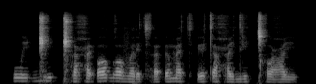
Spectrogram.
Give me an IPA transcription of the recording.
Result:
w i ɡ͡ǁ i ǁʰ ə ħ ɪ ʔ ɔ ɡ ɔ v ɐ ɾ ɪ t͡sʼ ɐ ʔ ə m æ t͡sʼ ɪ t ɐ ħ i d i ǀʰ ɔ ʕ i

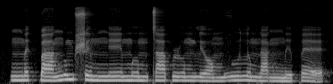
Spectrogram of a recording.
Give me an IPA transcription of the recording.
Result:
ŋ͡m ɛ k͡p a ŋ u m ʂ ɪ m ŋ eː m ʊ m t a p ɹ ʊ m lʲ ɔ m v u l ʊ m ɾ a ŋ͡m ɪ p ɛ

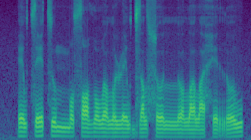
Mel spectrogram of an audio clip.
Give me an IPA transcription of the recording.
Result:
e w t͡s e t͡s u mː y sˤ ɯ ðˤ u w o lˠ y ɭ e w d͡z ɯ lˠ ɬ o lː o lˠ ɯ lˠ æ h e r o w

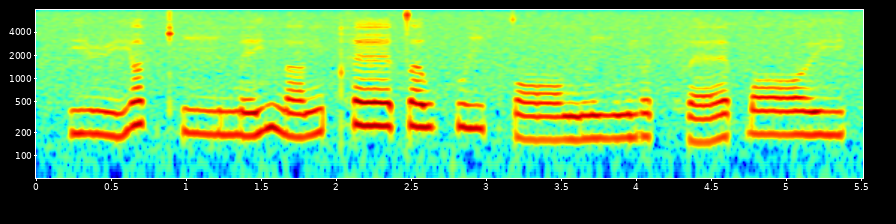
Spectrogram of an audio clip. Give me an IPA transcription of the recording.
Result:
j yː˨˩ j ɐ˥ k̚ pʰ iː˨ m e˨˥ j n̪ ɐ˨˥ ŋ pʰ ɛː˥ t̪ ɐ˥ w kʷ iː˥ p̚ t̪ ɔː˨˧ ŋ l iː˨˧ w j ɵ˧ t̚ f ɛː˨˥ p̚ ɔː˥ j

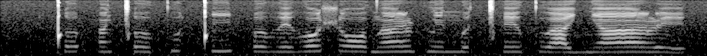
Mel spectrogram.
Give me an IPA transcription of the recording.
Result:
ǃ ɤ h ɐ̃ ǀ ɤ tʷ ɛ ǃ ĩ h ɤ ð e ð ɔ ʃ ɔː d ɐ̃ː ɭ k l ĩ n ɤ ǀʰ e tʷ aː ʎ ãː ɭ e

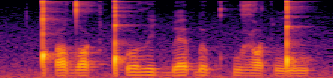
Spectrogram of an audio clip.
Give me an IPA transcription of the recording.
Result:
ǃʼ ɪ˨˩ dˤ u˧˩˧ k ǃʼ ʊ˦˥ ð i˧ ɡ͡b ɛ˦˥ ɓ ə˧˩˧ kʷʰ ə˧˩˧ ɣ ɑ˨˩ k ŋ͡ǃ u˨˩

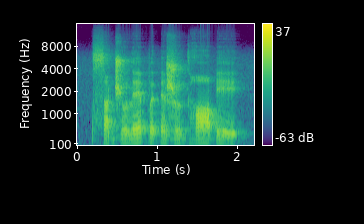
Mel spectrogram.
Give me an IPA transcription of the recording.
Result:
s ɑ d͡ʒ o l ɛ p ə ʔ ɛ ʐ ʊ ɡʱ ɑ ʔ e

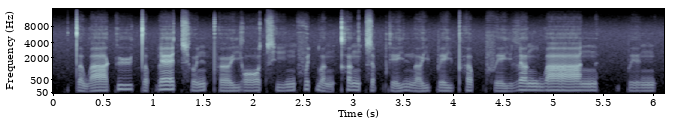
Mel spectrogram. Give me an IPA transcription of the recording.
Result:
t̪ ɐ˨˩ w aː˨˧ k yː˥ t̪ ɐ˨ p̚ l ɛː˥ t͡sʰ ɵ˨˥ n pʰ œː˨ j ɔː˨˧ t͡sʰ iː˨˥ ŋ f ɵ˥ t̚ w ɐ˨˩ ŋ kʰ ɐ˥ ŋ t͡s ɐ˧ p̚ k e˨˥ j n̪ ɐ˨˥ j p e˧ j pʰ ɐ˧ p̚ f e˨ j l ɐ˥ ŋ w aː˥ n | p ɪ˨ ŋ

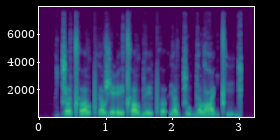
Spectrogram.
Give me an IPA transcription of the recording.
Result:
c ʌ tʰ ʌ lˠ pʰ i lˠ ʒ e ɽ e tʰ ʌ lˠ b e pʰ ʌ ʔ i lˠ c u b i lˠ ʕ e ɡ tʰ i ɡ

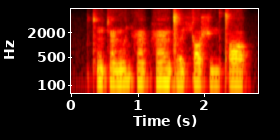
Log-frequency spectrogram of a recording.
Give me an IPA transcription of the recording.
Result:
tʼ ũ c æ̃ ŋ ʊ ʎ h æ̃ pʰ æ̃ ɡ͡ǀ ɜ ç ɒ ʃ i tʼ ɒ

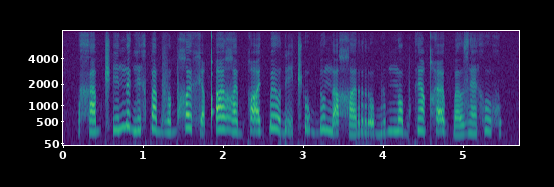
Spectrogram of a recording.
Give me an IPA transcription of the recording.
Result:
x a˩˧ b t͡ʃʼ i˨˥ n̪ ɛ˥˩ ɡ ẽ˨˥ x p a˧˩ b v ɐ˩˧ b χ ɘ˥˩ x ḭ˩˧ qʼ ɐ˥ ɪ̯ ʁ ɛ˧˩ b q a̰˥˧ ɪ̯ k͡p ɘ˥˩ ʊ̯ ɗ ḭ˧˩ t͡ʃʼ ṵ˥˩ b ɗ u˥˧ n̪ a̰˧˩ χ ɐ˩˧ r o̰˧˩ b ɨ˨˥ b n̪ ɔ˥˩ b k ɛ̃˥˩ qʰ ḛ˥˩ ʊ̯ k͡p ɐ˩˧ ʊ̯ z ɛ̃˧˩ x u˥˩ x

